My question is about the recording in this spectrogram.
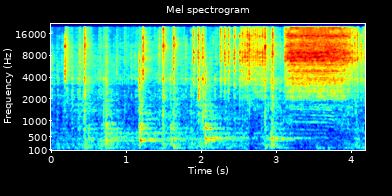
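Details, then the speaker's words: Trek 1x hardtail MTB, unserviced 5–6 years, mismatched 10/12-speed drivetrain, before service, on the stand: ratchety clicks and sharp metallic clunks as gears are run through; shifting feels very stiff and hesitant, only kind of works. "Very, very just feels so stiff. Kind of works."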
